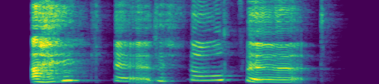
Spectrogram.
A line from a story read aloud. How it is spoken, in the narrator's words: sobbed Emma McChesney, her 2 hands before her face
